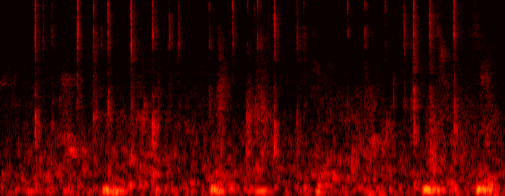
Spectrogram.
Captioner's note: keyboard clicking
